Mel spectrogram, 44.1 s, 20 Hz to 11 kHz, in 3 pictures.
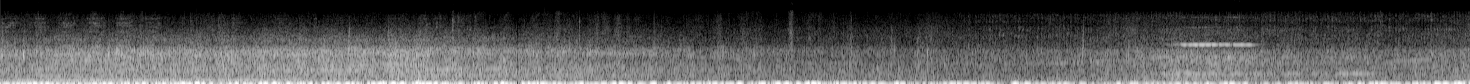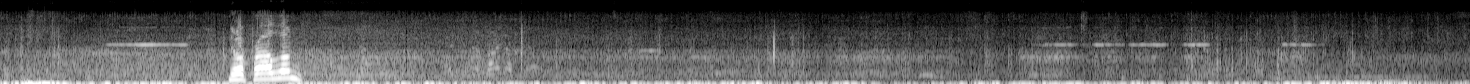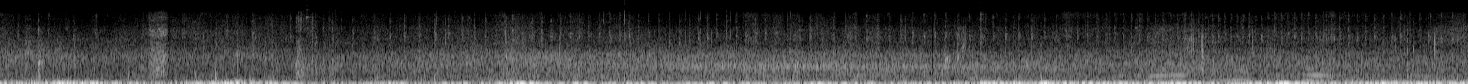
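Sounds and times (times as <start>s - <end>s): bike tyre noise on pavement: 0.0s - 44.0s
wind buffeting microphone: 27.8s - 44.0s.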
